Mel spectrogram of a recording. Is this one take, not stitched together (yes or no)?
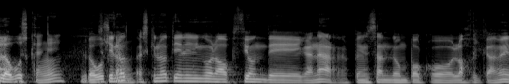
no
